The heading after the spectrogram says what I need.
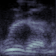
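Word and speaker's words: Reagon: Toshi Reagan mentioned that Regan, I always say her name wrong.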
